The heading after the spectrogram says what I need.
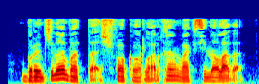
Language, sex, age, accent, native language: Uzbek, male, 25-34, Surxondaryo, Uzbek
